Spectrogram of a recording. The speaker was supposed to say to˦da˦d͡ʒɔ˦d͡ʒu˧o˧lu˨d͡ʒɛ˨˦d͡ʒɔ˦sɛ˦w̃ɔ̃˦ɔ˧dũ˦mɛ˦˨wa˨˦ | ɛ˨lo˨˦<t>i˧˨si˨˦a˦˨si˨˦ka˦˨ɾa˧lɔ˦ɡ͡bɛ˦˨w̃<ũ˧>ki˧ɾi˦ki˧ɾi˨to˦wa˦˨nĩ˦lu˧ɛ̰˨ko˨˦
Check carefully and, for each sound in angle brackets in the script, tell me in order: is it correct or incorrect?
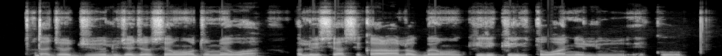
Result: incorrect: none, incorrect: ɔ̃˧

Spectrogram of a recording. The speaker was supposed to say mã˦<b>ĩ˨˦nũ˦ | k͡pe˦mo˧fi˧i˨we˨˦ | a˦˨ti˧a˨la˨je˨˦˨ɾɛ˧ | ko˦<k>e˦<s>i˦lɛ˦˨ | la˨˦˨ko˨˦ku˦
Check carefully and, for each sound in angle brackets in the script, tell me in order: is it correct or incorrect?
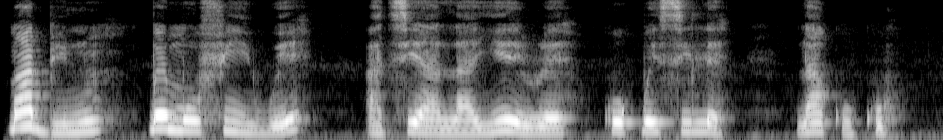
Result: correct, incorrect: k͡p, correct

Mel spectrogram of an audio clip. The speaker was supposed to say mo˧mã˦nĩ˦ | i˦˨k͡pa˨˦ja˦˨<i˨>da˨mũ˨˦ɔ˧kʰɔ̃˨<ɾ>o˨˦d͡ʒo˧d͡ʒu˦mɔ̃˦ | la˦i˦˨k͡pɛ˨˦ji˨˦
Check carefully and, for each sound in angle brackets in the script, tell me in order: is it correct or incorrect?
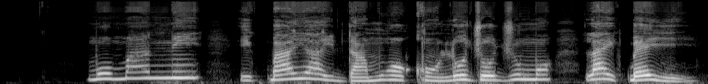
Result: correct, incorrect: l

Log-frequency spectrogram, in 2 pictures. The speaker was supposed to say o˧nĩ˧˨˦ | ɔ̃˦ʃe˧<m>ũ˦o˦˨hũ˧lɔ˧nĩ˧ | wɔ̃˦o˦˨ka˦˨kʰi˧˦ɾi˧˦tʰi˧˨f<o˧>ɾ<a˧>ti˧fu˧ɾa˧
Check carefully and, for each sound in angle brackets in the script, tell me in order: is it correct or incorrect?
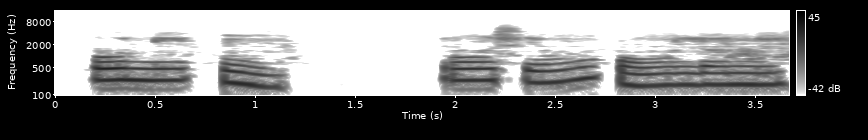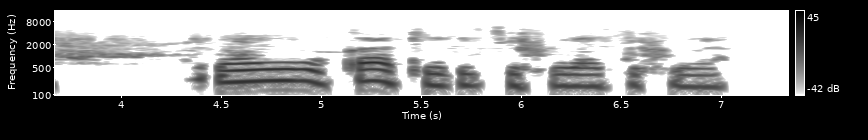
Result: correct, incorrect: u˧, correct

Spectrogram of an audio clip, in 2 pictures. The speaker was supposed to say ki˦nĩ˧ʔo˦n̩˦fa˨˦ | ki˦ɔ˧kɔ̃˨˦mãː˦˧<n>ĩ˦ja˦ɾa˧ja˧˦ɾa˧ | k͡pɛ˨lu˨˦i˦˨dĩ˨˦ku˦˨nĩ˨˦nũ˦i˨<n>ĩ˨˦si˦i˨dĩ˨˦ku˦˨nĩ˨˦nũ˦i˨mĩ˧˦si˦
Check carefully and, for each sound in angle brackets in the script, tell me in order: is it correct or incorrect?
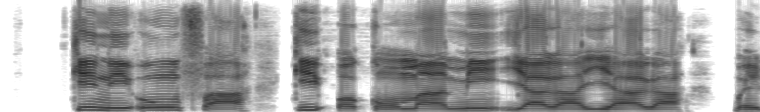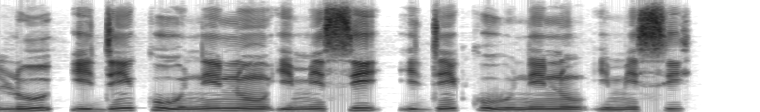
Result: incorrect: m, incorrect: m

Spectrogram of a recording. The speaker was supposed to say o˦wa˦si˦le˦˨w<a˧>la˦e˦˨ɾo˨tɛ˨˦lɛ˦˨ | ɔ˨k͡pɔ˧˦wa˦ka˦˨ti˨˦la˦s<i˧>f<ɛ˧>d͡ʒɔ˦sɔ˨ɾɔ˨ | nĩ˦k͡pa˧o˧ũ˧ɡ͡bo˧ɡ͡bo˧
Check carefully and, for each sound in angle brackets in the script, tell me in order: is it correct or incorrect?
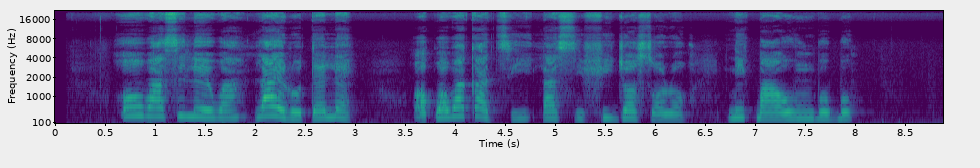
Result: correct, correct, incorrect: i˧

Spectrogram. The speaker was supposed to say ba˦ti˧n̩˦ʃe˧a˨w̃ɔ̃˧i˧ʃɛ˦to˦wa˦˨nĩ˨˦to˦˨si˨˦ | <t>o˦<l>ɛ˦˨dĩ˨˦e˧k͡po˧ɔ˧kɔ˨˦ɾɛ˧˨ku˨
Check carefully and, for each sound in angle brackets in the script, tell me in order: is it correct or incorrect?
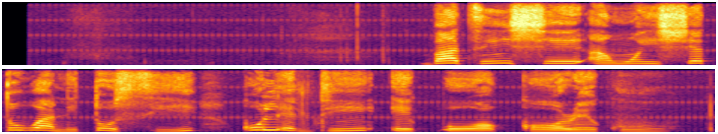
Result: incorrect: k, correct

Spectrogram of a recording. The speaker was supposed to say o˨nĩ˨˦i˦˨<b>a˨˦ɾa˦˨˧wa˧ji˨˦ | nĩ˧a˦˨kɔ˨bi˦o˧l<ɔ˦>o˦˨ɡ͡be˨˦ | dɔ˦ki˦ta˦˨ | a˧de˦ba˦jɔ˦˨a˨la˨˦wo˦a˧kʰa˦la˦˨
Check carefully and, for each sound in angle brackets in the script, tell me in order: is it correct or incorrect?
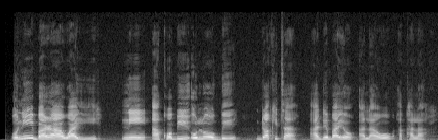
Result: correct, incorrect: o˦

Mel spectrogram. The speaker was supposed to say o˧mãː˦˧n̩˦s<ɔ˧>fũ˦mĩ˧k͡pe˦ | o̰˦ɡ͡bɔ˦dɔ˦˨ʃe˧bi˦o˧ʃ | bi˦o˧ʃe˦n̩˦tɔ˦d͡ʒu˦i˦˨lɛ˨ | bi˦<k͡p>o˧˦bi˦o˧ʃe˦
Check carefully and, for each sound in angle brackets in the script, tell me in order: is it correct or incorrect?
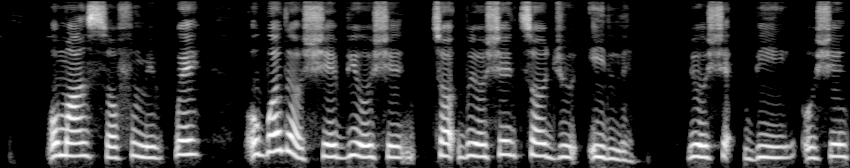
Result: correct, incorrect: none

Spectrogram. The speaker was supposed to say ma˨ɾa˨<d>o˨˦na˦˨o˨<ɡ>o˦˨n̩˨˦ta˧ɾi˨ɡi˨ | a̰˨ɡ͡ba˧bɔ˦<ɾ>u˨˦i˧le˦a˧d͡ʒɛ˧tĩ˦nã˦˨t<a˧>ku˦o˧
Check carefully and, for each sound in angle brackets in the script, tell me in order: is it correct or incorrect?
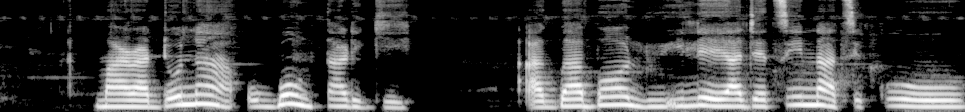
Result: correct, incorrect: ɡ͡b, incorrect: l, incorrect: i˧

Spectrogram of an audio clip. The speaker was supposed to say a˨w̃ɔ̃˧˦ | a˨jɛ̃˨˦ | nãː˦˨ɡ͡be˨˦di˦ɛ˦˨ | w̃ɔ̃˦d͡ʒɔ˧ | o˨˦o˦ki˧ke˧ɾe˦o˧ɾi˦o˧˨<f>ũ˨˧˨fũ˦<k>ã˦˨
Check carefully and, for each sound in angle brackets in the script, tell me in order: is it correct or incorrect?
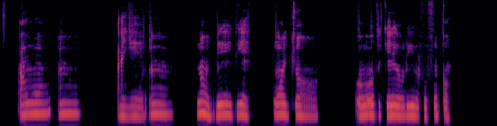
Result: correct, correct

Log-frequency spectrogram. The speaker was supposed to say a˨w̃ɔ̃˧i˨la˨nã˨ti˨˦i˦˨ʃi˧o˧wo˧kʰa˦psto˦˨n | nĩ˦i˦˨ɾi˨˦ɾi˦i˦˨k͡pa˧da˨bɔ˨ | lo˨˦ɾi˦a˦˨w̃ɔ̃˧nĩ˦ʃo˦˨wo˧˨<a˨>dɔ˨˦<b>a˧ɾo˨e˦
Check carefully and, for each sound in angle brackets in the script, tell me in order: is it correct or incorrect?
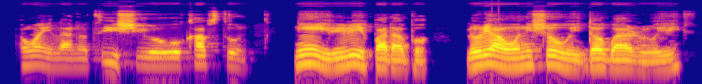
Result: incorrect: i˨, incorrect: ɡ͡b

